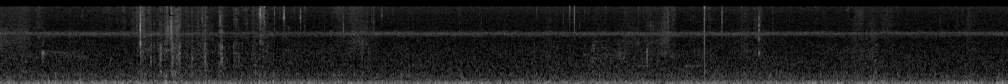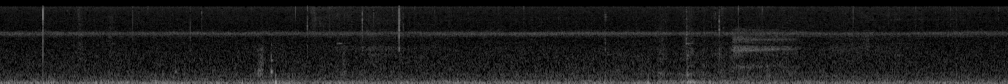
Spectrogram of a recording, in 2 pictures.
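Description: Steady, high-pitched chirring of night insects, holding one pitch throughout, with scattered sharp crackles and pops from a wood campfire.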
